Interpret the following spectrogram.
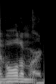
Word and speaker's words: Voldemort: Well, there Rowling, was a reason why Voldemort did it, but... according to J.K. Rowling, Voldemort is pronounced Voldemort.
